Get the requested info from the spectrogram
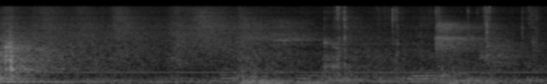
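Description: A sharp knock right at the start, then faint swishing and handling sounds as a hand stirs water in a plastic bucket.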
